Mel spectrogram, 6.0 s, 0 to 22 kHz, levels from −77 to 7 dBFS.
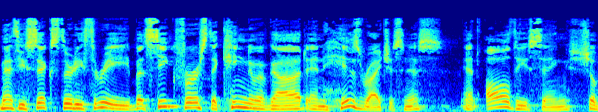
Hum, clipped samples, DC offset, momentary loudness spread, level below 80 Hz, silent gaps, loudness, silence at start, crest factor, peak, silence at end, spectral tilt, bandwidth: none; under 0.1%; under 0.1%; 7 LU; -46 dBFS; none; -16 LUFS; 0 s; 12 dB; -4 dBFS; 0 s; -4.5 dB/octave; 11.5 kHz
